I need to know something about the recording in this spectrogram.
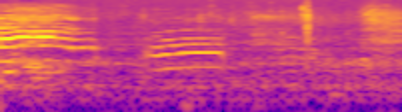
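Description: Rottweiler puppy whining: a thin, high-pitched cry that fades out in the first half second, then a short, fainter whimper about a second in. A faint click comes near the end.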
